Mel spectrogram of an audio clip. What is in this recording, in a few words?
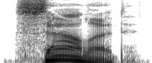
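"salad", English, male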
